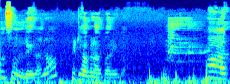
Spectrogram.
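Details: Domestic cat giving three drawn-out meows that rise and fall, spaced about a second and a half apart, while a person talks softly to it in Hindi between the calls indoors.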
